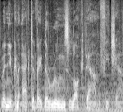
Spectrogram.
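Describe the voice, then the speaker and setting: A deep male voice with clear music behind it. A man plays a coolly purposeful mission handler in a video game, giving instructions to an assassin. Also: normal speed, lightly acted. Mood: calm, instructive. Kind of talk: video game cutscene acting.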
